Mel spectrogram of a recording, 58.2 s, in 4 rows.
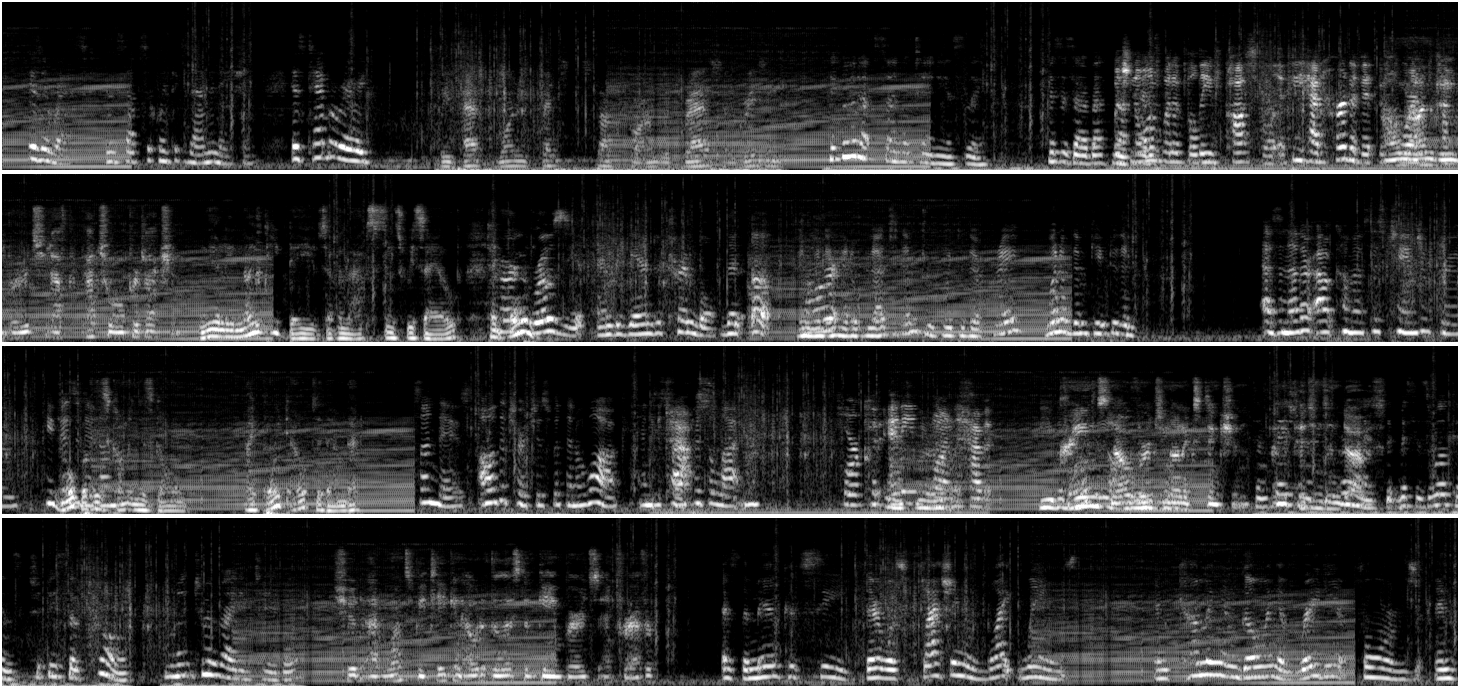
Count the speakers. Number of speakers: nine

